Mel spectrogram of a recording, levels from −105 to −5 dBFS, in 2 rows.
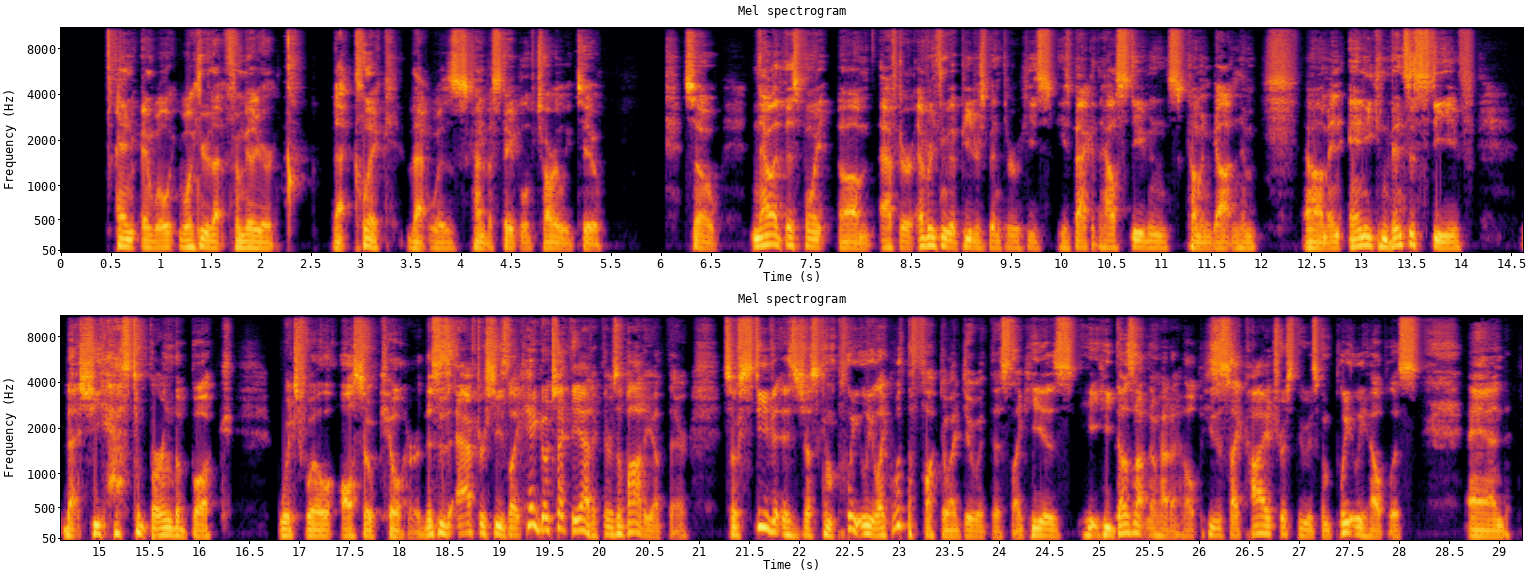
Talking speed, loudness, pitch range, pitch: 220 wpm, -17 LUFS, 90-115 Hz, 100 Hz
